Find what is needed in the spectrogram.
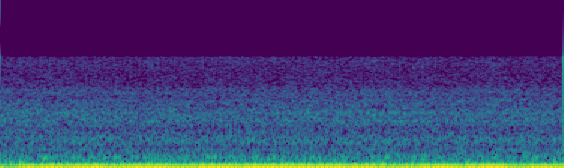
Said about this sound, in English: Looks like we've got a rental car I'm passing here.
